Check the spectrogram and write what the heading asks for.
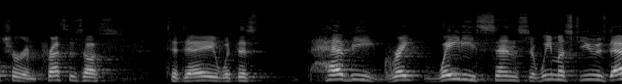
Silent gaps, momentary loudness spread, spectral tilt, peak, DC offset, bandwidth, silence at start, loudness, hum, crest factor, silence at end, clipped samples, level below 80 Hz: none; 10 LU; -3.5 dB/octave; -10 dBFS; under 0.1%; 12.5 kHz; 0 s; -31 LUFS; none; 22 dB; 0 s; under 0.1%; under -90 dBFS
